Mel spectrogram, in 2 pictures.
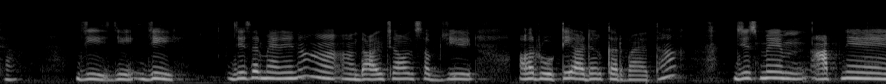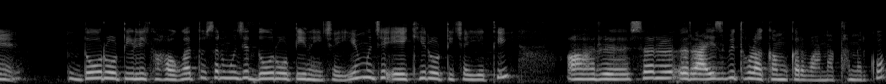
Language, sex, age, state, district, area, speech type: Hindi, female, 45-60, Madhya Pradesh, Balaghat, rural, spontaneous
